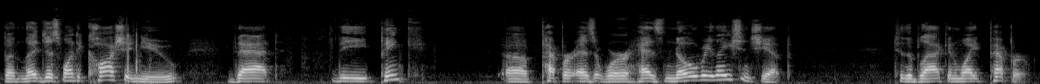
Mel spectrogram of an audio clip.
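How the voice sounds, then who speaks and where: A man's voice: medium pitch, animated, takes it slowly, mellow. A man giving a casual spoken lesson on herbs for a podcast, chatty and checking in with his listeners, with dry sarcastic asides. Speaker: herbal lore teacher on a podcast.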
